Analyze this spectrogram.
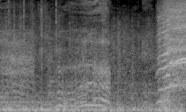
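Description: A beast snarls and growls close by.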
